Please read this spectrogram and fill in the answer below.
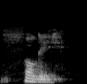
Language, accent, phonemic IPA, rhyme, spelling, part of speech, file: English, Southern England, /ˈfɒɡi/, -ɒɡi, foggy, adjective, LL-Q1860 (eng)-foggy.wav
- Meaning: 1. Obscured by mist or fog; unclear; hazy 2. Confused, befuddled, or vague 3. Being, covered with, or pertaining to fog (“tall grass etc that grows after, or is left after, cutting; moss”)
